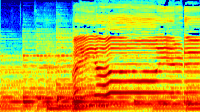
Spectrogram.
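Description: Gospel song with piano accompaniment. About a second and a half in, a man's singing voice slides up into one long held note over the piano.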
